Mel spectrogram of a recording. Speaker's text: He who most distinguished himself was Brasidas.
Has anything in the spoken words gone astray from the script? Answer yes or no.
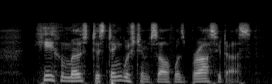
no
